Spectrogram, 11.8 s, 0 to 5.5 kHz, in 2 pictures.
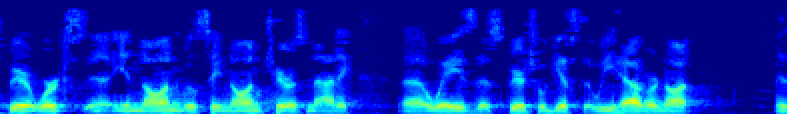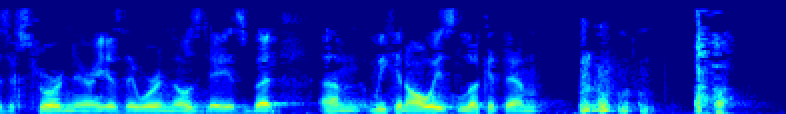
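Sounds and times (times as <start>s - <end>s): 
speech: 0.0s - 10.4s
person coughing before a sermon: 10.2s - 11.6s
person clearing throat before a sermon: 10.2s - 11.7s.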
